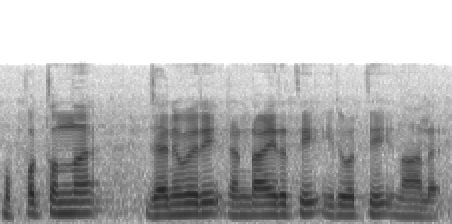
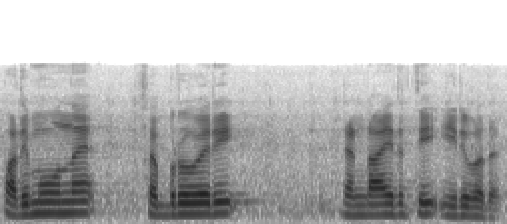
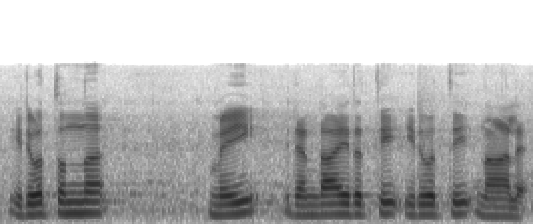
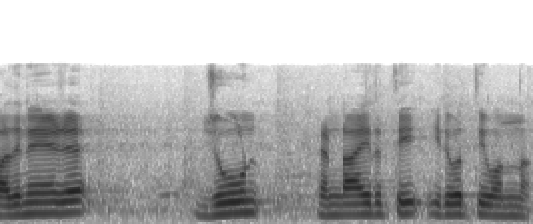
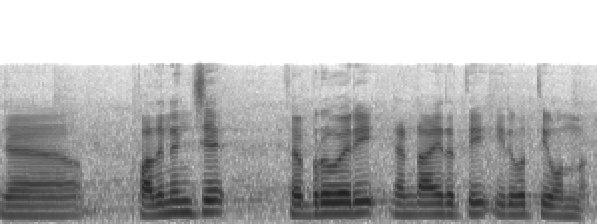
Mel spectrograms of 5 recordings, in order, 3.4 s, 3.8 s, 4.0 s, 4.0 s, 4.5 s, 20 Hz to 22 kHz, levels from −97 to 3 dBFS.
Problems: background sounds at intervals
